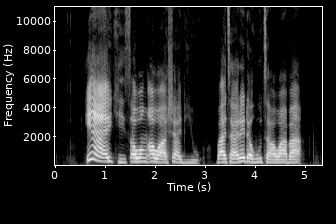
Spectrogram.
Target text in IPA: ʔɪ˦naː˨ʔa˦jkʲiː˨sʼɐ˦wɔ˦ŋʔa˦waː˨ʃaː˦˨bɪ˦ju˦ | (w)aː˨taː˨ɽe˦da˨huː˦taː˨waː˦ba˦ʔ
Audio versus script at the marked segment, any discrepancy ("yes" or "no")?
yes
